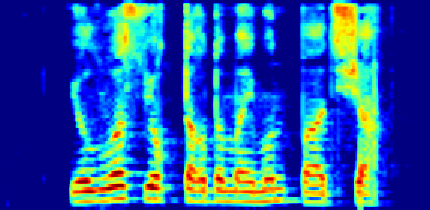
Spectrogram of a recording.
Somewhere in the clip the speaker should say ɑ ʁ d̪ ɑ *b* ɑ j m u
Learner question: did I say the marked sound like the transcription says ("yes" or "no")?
no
